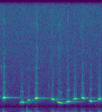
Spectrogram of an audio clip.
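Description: A bright whistled melody, a jaunty tune, hops quickly between notes in a bouncy rhythm, with soft breathy puffs underneath each note and no talking.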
